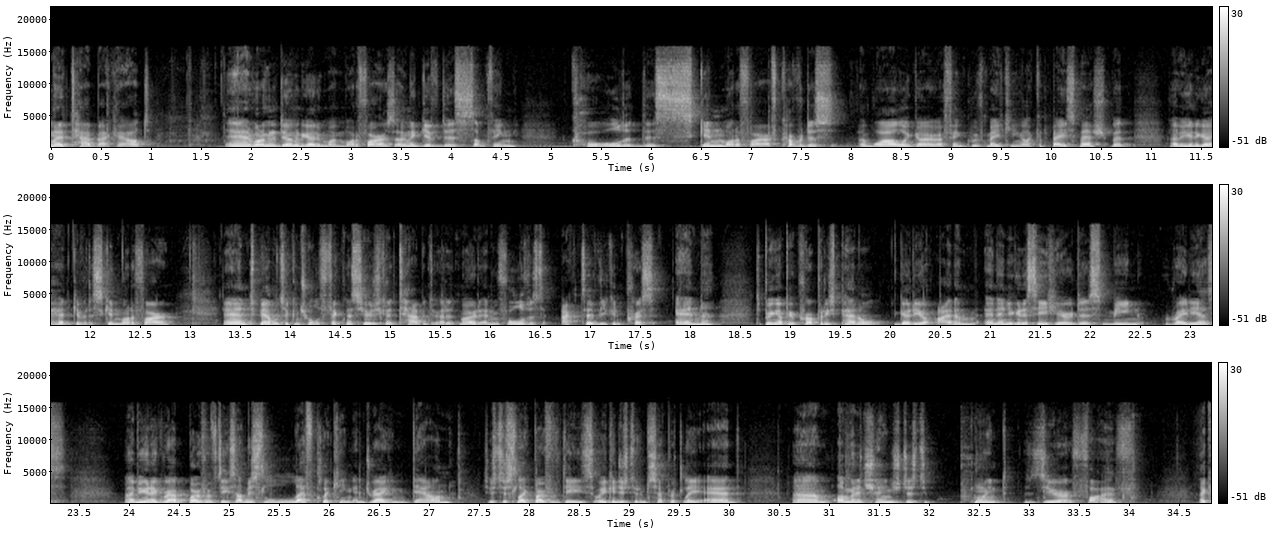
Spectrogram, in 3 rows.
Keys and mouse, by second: 0.5 Tab, 1.6 KP_1, 1.7-2.6 drag, 1.7-2.6 middle drag, 1.7-2.6 right drag, 3.1-4.7 drag, 3.6-4.7 middle drag, 3.6 right click, 14.8 Tab, 17.8 n, 20.4-24.0 drag, 26.0-29.7 drag, 29.7 middle click, 30.0-34.8 drag.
